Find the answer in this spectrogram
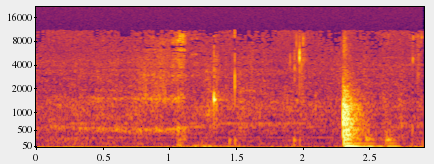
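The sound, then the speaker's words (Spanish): Someone takes a quiet sip of water, with faint mouth and swallowing noises, then a short, louder knock as the glass is set down. Nobody speaks. “un traguito de agua y unas cuantas cositas más.”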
